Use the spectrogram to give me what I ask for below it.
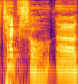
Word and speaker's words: Texel: It was Texel. Tech as in tech. technology.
